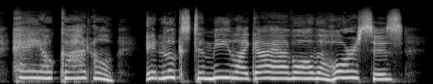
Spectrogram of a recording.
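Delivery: very high, slow, shrill, drawn-out taunting scream. Retelling a movie scene where a bad guy yells at Rick: imitating a scream. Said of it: "he screams".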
